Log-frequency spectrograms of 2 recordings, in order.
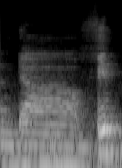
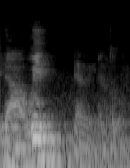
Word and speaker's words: Dawid: Jadi huruf waw itu dibacanya waw, bukan vav. Jadi bukan YHVH tapi YHWH. Bukan David tapi Dawid.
